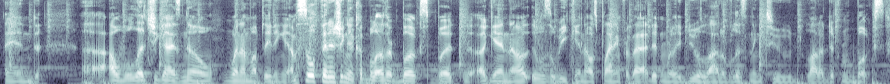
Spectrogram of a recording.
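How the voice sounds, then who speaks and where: A young adult man hosting a casual solo podcast, hoarse from losing his voice, rambling and correcting himself as he goes. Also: sits low, fairly even intonation, very fast. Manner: rambling, self-correcting, laughs often. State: hoarse, lost voice. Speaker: podcast host and esports coach.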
